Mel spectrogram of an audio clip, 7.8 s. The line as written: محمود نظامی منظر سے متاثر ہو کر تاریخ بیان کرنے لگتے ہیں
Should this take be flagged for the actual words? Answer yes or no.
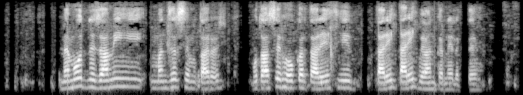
yes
